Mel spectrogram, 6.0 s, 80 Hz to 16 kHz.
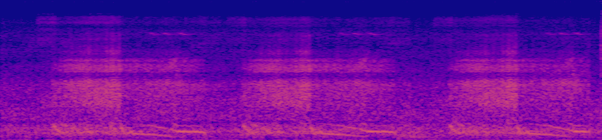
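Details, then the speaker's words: Rhonchi heard over the whole chest: breaths at about 30 a minute, each with several low, falling, continuous musical whistles over airy breath noise, from narrowed airways. "आपने देखा बिल्कुल continuous म्यूजिकिकल whistling sounds हैं जो narrowed Airways से produce हो रही हैं।"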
